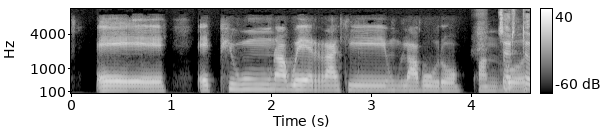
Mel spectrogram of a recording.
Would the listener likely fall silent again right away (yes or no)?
no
